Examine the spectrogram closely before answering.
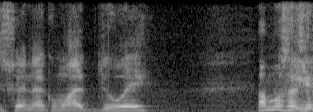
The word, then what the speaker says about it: Alpe d'Huez: se pronuncia Alpe d'Huez, Yo lo pronuncio lo más colombiano que puedo. Yo digo Alpe de Hues, Alpe d'Huez, pero veo que hay una gente que se la juega por ser lo más francesa posible y sería, y suena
